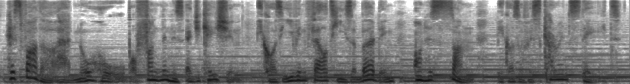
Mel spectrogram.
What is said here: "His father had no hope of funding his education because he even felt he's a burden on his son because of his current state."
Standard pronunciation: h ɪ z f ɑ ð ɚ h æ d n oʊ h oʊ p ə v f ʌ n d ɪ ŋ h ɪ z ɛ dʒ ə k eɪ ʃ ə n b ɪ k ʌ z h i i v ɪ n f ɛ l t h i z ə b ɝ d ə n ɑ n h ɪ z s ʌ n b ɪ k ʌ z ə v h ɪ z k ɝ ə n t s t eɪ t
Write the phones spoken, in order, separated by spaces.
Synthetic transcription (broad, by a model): h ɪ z f ɑ ð ɚ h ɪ d n oʊ h oʊ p ə v f ʌ n d ɪ ŋ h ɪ z ɛ dʒ ə k eɪ ʃ ə n b ɪ k ʌ z h i i v ɪ n f ɛ l t h i z ə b ɝ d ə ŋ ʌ n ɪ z s ʌ n b ɪ k ʌ z ə v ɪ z k ɝ ə n t s t eɪ t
